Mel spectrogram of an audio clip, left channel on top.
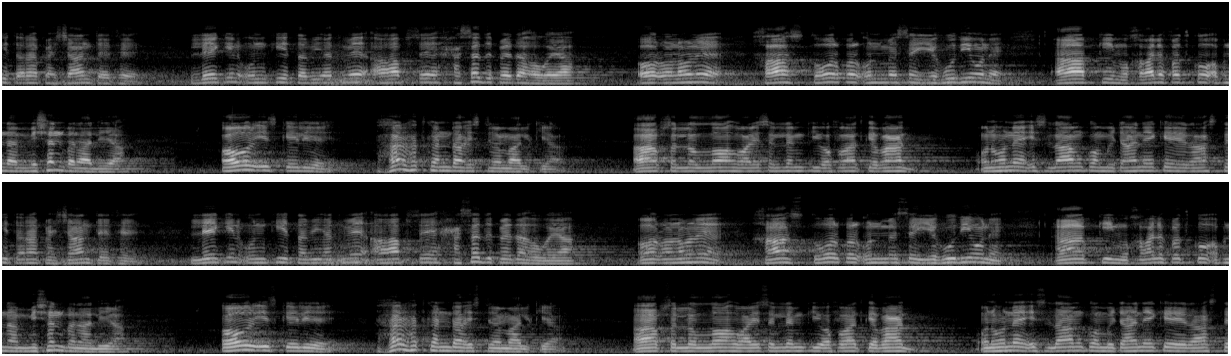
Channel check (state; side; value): normal; both; correlation 0.25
